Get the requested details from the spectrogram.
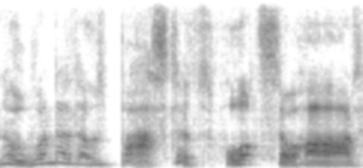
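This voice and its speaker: A raspy, hissing put-on character voice. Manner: halting, ominous.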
